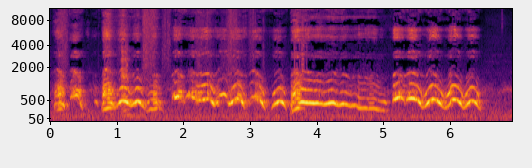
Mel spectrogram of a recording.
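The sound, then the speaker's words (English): A small dog yips and barks excitedly in a rapid, continuous series of high, warbling cries, fairly loud, with only a brief pause before a final burst. “Hey, little dog dude!”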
